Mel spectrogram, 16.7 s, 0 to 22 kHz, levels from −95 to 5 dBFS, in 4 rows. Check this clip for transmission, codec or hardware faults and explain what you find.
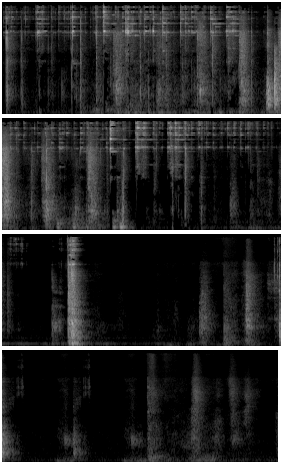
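One transmission fault is present: a stream segment repeated. At 13.62 s the player jumps back, with a brief blip at the splice, and replays about 1.0 s of the preceding audio through 14.62 s. This fits the same stream segment being fetched or queued twice.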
